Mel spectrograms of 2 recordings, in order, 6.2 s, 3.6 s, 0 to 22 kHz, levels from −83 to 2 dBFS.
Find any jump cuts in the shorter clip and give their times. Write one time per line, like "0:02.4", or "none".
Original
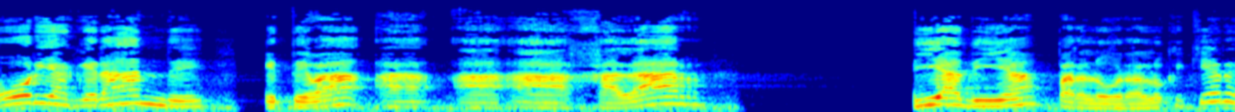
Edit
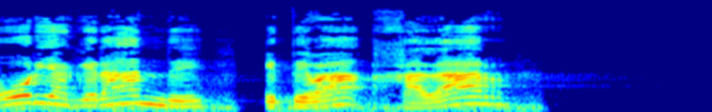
0:01.9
